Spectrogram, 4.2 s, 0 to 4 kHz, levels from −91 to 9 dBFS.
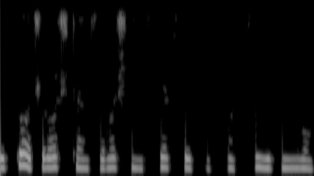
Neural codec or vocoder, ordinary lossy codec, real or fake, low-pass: none; none; real; 3.6 kHz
